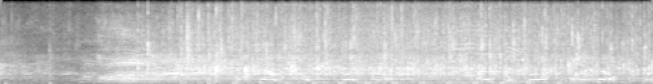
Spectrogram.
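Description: A crowd of spectators cheers and chatters loudly.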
